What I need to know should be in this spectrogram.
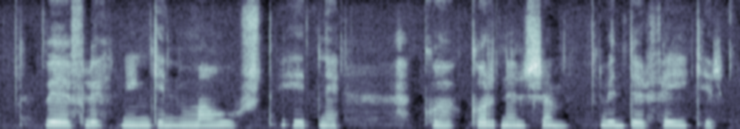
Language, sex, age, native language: Icelandic, female, 12, Icelandic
